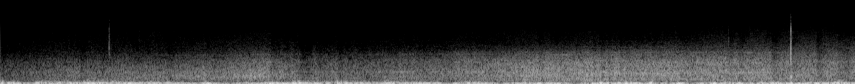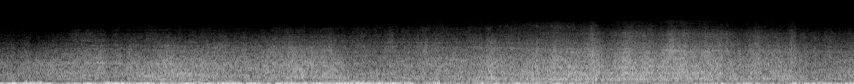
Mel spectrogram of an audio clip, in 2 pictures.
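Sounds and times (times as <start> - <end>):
wind buffeting microphone: 0.0 - 17.0
jet engines roaring: 0.1 - 17.0.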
